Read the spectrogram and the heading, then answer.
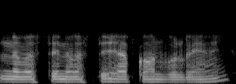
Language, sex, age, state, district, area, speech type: Hindi, male, 18-30, Uttar Pradesh, Pratapgarh, rural, conversation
